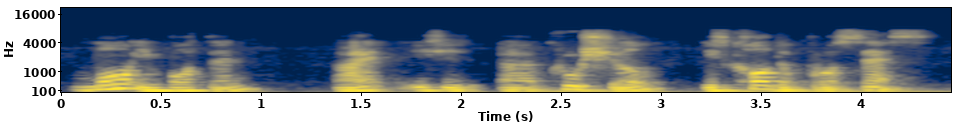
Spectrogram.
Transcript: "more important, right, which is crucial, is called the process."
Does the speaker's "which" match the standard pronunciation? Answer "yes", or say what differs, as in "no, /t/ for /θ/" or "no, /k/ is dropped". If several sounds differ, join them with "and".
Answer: no, /s/ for /tʃ/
